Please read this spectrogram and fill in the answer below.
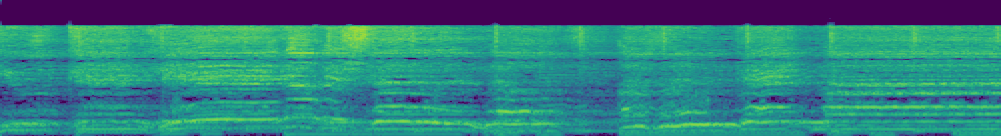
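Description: Mixed choir of men and women singing in harmony into stage microphones, with several held and gliding vocal lines over sustained low notes.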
